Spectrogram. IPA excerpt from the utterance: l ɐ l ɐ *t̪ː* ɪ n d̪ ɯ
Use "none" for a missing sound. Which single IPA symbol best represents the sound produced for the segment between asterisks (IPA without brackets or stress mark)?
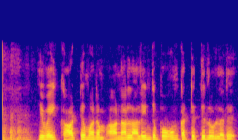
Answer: none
